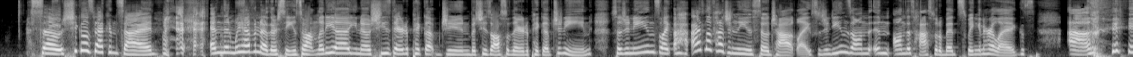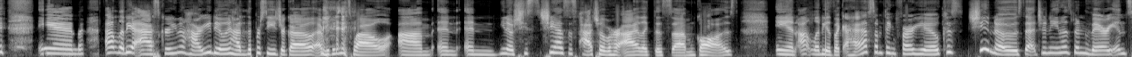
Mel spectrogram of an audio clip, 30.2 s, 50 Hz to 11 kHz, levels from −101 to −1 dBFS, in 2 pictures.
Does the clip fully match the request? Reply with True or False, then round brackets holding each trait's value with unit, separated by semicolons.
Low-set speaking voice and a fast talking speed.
False (245 Hz; 215 wpm)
